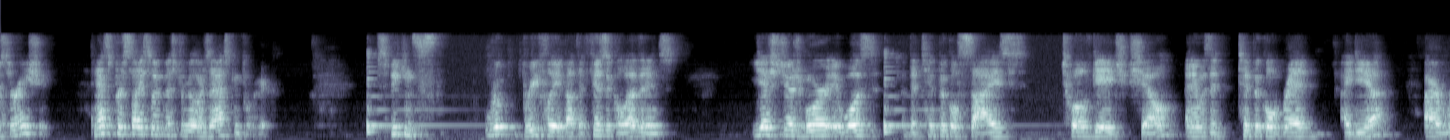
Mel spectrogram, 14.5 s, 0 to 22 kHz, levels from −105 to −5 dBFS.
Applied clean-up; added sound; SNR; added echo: none; Bowed string instrument; 13 dB; reverberation time 0.2 s.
